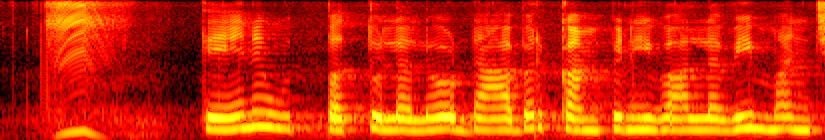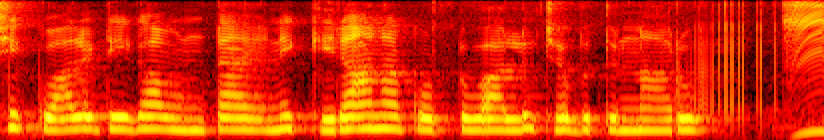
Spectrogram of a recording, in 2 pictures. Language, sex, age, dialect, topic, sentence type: Telugu, female, 25-30, Central/Coastal, agriculture, statement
